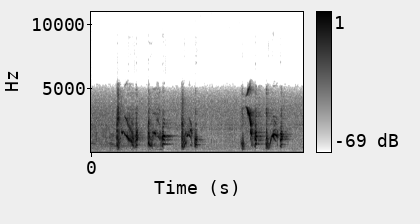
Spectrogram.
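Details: A Congo African grey parrot produces a string of short, throaty cough-like bursts, mimicking a human cough rather than being ill.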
